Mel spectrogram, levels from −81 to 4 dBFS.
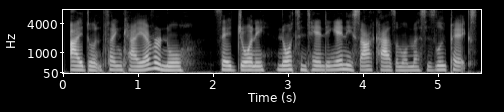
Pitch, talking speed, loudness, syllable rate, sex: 185 Hz, 160 wpm, -21 LUFS, 4.5 syllables/s, female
